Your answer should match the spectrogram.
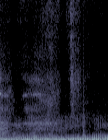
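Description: Quiet, close purring from a rescued house cat, a soft continuous rhythmic rumble with no voices over it.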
